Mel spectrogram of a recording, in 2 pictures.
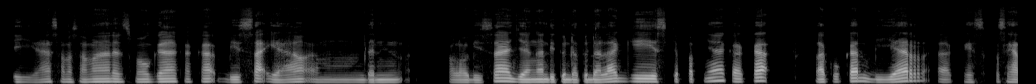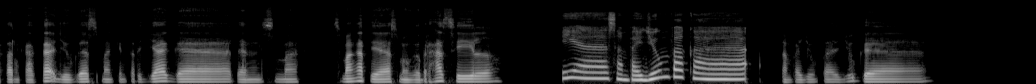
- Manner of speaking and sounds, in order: tapping
- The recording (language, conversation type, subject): Indonesian, advice, Bagaimana cara berhenti atau mengurangi konsumsi kafein atau alkohol yang mengganggu pola tidur saya meski saya kesulitan?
